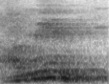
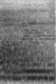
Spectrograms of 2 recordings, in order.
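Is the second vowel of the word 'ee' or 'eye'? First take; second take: ee; eye. First: The second vowel sounds like 'ee'. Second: The second vowel sounds like 'eye'. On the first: "அமீன் அல்லது அமைன் சொல்லலாம்" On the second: "அமீன் அல்லது அமைன் சொல்லலாம்"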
